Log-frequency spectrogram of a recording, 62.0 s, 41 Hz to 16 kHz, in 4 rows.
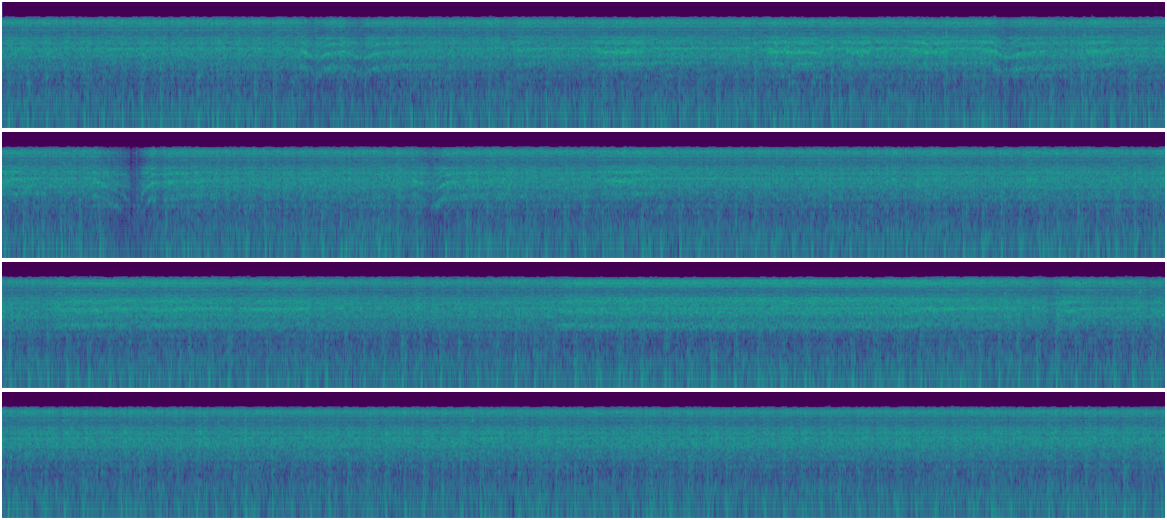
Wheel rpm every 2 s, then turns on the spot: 230, 230, 180, 230, 220, 220, 220, 210, 160, 200, 210, 210, 230, 230, 230, 230, 220, 230, 230, 220, 210, 210, 230, 230, 230, 230, 230, 230, 230, 230, 230.
none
